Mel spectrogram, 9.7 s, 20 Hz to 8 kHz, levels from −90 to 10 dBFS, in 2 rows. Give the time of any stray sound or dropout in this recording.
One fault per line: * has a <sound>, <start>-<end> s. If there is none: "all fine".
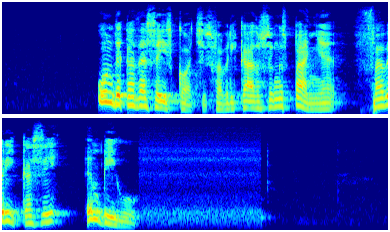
all fine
